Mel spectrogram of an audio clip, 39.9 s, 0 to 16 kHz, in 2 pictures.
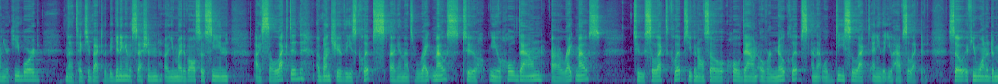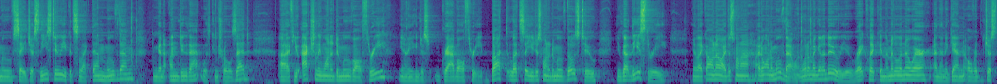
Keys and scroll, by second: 22.4 ctrl+z, 35.8 ctrl+z.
